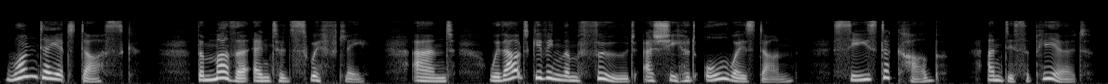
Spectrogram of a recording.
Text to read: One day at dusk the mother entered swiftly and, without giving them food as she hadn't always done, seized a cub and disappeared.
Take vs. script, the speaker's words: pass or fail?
fail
